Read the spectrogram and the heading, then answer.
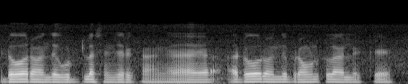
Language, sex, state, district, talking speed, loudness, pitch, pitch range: Tamil, male, Tamil Nadu, Nilgiris, 130 wpm, -17 LUFS, 115 Hz, 110-120 Hz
